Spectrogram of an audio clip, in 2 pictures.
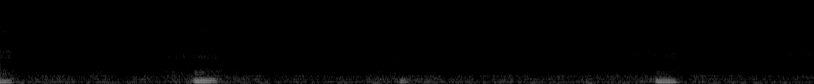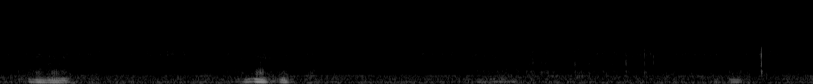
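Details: A pet dog snoring while asleep, soft low rasping breaths rising every two to three seconds over a quiet room hum, some snores louder and doubled.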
